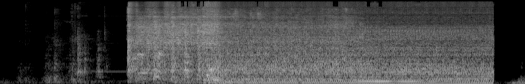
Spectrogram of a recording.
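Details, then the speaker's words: 2015 Chevy Equinox started right after installing a new replacement battery: a short crank, then the engine catches at once and settles into a smooth, steady idle with no stumbling; normal start, battery working fine. "Alright, car started, battery's working fine."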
